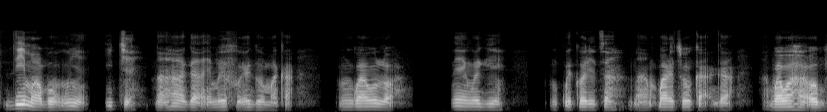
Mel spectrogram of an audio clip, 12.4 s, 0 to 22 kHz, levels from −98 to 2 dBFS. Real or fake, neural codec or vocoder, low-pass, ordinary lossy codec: real; none; 7.2 kHz; none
